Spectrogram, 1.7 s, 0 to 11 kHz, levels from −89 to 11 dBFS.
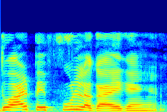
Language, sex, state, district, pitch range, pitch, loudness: Hindi, female, West Bengal, Alipurduar, 195-270 Hz, 250 Hz, -13 LUFS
